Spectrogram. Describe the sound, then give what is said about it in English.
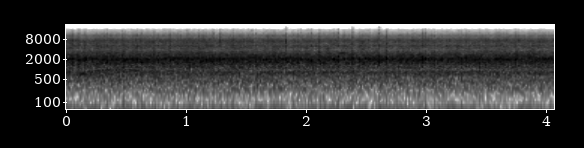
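A steady, dense wash of audience applause, many hands clapping at once with a bright, hissing texture, holding an even loudness for about four seconds with no voices. “Round of applause, everybody. Yes, round of applause.”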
